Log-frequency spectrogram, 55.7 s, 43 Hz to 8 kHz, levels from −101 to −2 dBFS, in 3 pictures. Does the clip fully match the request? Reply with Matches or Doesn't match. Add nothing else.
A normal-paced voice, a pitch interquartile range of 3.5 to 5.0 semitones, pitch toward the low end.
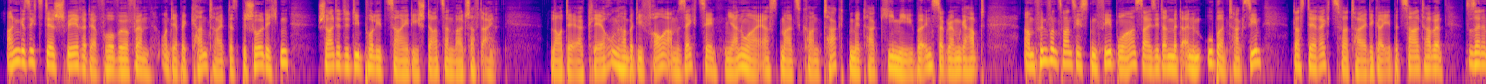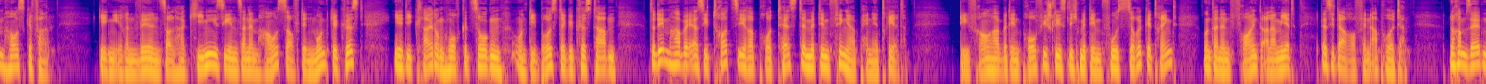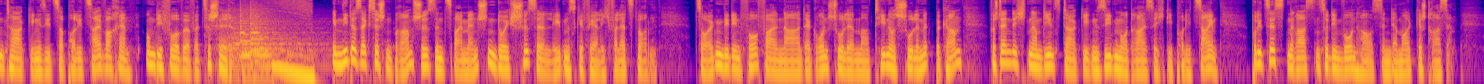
Matches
